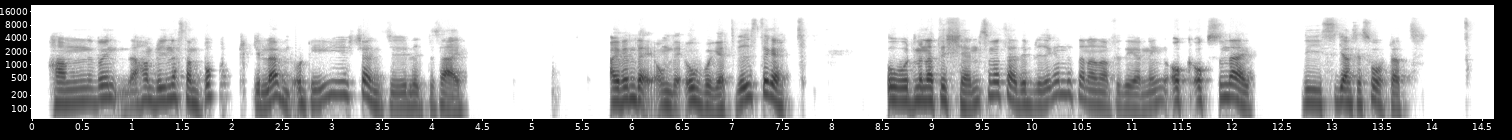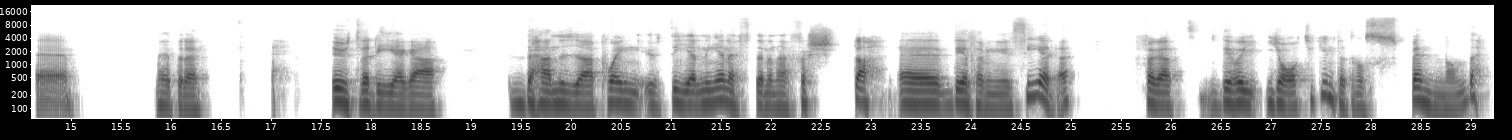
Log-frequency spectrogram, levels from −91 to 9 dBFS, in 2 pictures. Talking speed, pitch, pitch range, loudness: 150 wpm, 130 Hz, 115-150 Hz, -24 LUFS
